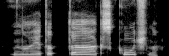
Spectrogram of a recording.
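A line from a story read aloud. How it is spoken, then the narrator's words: Drawling. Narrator (Russian): протянула Кейденс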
